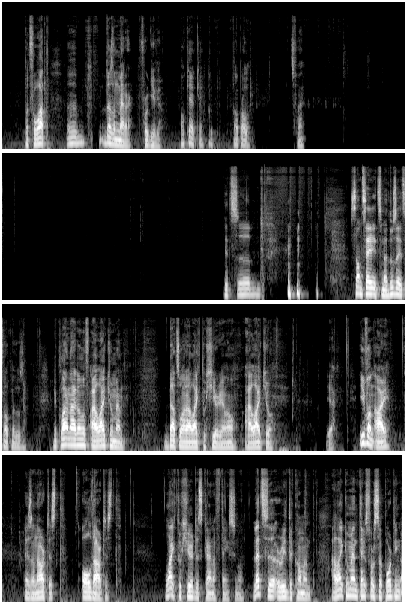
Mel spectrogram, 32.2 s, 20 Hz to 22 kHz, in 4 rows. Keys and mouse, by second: 7.8 6, 15.7 alt+click, 16.0 alt+shift+click, 16.1-17.6 ctrl+alt+right drag, 21.2 g, 21.8 ], 21.9 ], 22.1 ], 24.2-32.1 shift+drag.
